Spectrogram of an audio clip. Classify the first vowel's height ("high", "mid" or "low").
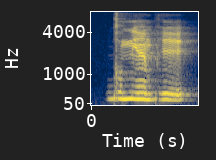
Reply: mid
